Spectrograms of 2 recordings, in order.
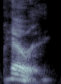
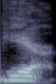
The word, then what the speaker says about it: Pierre: Sometimes people pronounce my name Perry and I don't that part boggles me. Yeah. I'm like, we have a state capital named Pierre and you are still messing up with that.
